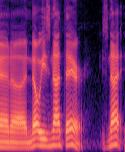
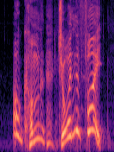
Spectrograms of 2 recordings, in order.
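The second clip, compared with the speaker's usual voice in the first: very high, fake sunny cheer, phony bright; 14 semitones higher than usual. Mocking a man's rainbow-flag message, imitating his phony bright voice. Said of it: "his phony, bright voice".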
